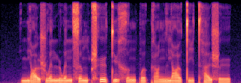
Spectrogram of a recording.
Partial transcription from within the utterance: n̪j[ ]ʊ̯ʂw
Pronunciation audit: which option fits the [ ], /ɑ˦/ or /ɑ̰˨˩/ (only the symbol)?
ɑ̰˨˩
